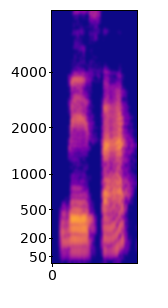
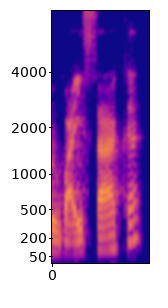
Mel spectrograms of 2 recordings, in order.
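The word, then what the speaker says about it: Vesak: lecture and lanka sri lanka is called visak like because they represent like uh uh mixed uh europeans and sri lankan language together and some other country they call waisaka it is represented their pronunciation only thank you thank you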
